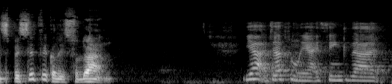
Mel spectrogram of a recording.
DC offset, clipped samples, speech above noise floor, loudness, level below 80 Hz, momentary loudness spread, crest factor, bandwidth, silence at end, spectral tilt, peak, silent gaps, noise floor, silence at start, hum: under 0.1%; under 0.1%; 39 dB; -20 LUFS; -62 dBFS; 14 LU; 22 dB; 14.5 kHz; 0.1 s; -4 dB/octave; 0 dBFS; none; -60 dBFS; 0 s; none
